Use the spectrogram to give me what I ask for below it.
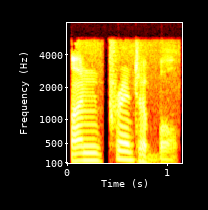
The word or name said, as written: unprintable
